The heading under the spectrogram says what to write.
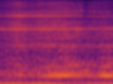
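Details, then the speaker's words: Woodturning lathe cutting a tenon on super-dense end grain; pushing the tool in too far, taking almost a quarter inch of the edge, gives a harsh buzzing, ringing chatter, which stops when backing off to light cuts. "And if you start trying to go in too much, I know we're out here a little ways, but you can hear it start to chatter as it's trying to cut, you know, almost a quarter of an inch of the blade here."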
